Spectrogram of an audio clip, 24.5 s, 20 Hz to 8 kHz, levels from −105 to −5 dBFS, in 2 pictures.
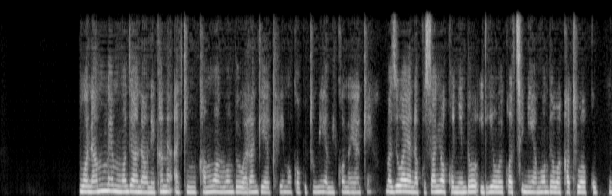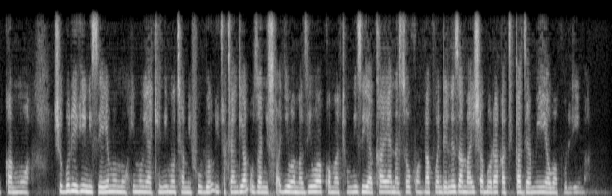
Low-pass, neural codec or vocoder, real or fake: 7.2 kHz; codec, 16 kHz, 1.1 kbps, Voila-Tokenizer; fake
